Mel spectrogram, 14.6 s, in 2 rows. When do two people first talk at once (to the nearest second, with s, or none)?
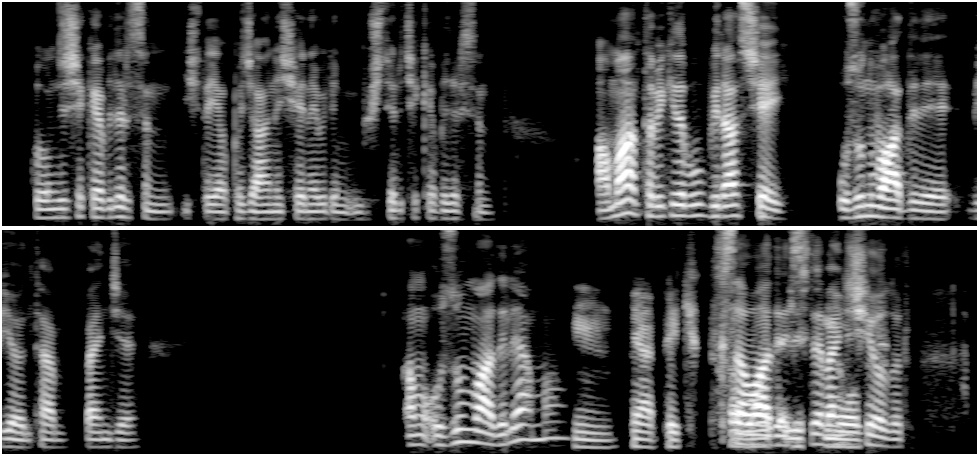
13 s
